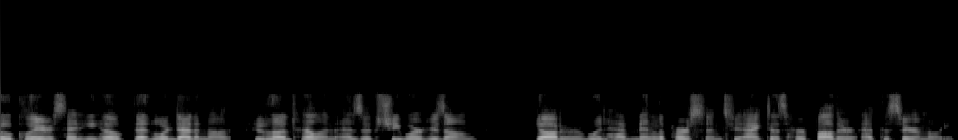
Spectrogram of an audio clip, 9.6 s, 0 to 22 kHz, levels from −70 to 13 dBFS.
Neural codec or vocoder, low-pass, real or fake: codec, 16 kHz, 2 kbps, X-Codec, HuBERT features, trained on general audio; 7.2 kHz; fake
